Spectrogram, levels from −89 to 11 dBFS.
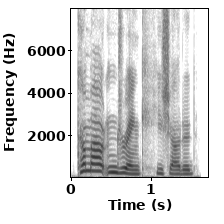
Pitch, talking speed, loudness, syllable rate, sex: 240 Hz, 210 wpm, -17 LUFS, 4.8 syllables/s, female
